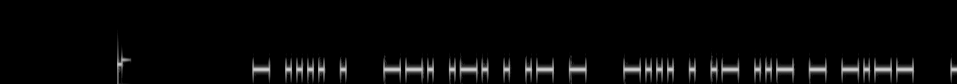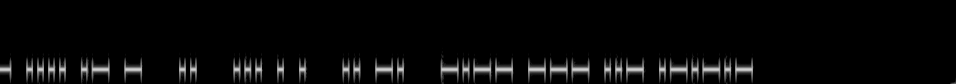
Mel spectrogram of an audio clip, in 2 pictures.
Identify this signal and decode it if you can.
Morse code, heard as a keyed tone, about 21 wpm, 700 Hz. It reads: THE GREAT BEAUTY THAT I SEE IN YOU.
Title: Sentences from Top 1000 Words - Review Part 2 - 22wpm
